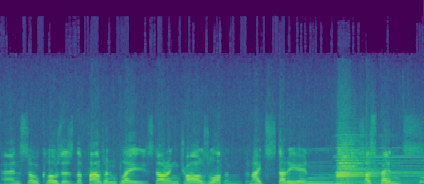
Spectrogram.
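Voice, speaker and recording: Casting: male vintage radio announcer, fairly high voice, formal delivery with loud music behind. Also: expressive, slow pace, rough recording. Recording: old radio broadcast under loud music.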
